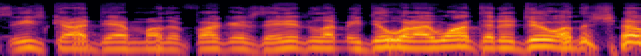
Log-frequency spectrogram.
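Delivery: mock-angry, furious ranting. Describing a director's cut, the speaker acts out the director: mock-angry rant. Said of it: "he's like really angry".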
